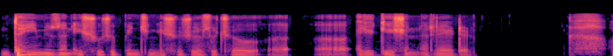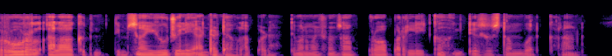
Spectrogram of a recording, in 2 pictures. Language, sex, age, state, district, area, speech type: Kashmiri, male, 30-45, Jammu and Kashmir, Srinagar, urban, spontaneous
